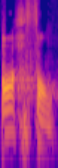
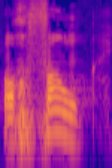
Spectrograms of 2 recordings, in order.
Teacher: reparem que a sílaba tônica está na penúltima sílaba. Por isso é uma paroxítona.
